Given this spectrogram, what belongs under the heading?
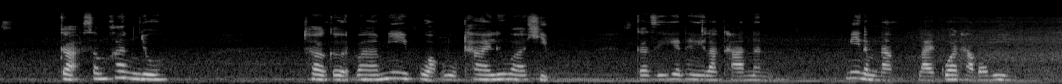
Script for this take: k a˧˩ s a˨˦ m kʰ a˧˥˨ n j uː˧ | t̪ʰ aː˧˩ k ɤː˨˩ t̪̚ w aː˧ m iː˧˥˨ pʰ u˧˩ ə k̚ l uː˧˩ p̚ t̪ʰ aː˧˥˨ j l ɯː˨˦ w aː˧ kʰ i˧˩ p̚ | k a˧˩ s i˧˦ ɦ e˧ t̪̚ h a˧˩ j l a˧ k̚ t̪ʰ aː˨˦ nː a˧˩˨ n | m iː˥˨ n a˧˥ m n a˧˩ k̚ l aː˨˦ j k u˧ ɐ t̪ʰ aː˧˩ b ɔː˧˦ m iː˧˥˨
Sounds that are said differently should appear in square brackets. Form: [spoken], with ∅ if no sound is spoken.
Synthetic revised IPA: k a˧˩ s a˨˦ m kʰ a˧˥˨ n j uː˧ | t̪ʰ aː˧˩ k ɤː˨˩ t̪̚ w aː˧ m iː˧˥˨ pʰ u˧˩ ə k̚ l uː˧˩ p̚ t̪ʰ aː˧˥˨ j l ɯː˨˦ w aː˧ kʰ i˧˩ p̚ | k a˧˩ s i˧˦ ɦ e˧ t̪̚ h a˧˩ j l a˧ k̚ t̪ʰ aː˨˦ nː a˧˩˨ n | m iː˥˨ n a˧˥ m n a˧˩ k̚ l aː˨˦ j k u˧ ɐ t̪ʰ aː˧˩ b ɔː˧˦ m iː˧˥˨

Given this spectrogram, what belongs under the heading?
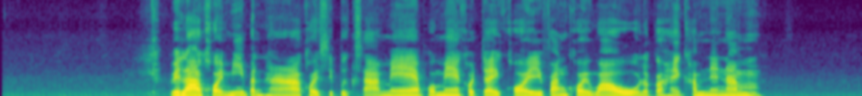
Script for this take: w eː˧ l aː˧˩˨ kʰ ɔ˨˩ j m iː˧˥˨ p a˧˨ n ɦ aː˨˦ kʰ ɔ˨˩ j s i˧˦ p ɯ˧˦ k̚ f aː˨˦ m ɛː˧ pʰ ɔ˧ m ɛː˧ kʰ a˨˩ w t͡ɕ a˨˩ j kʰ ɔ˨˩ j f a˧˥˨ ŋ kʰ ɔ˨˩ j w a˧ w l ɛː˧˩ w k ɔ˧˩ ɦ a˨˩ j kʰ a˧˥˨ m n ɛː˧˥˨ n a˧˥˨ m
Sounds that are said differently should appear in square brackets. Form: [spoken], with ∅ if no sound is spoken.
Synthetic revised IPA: w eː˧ l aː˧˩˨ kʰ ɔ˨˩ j m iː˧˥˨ p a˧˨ n ɦ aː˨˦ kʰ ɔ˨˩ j s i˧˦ p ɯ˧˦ k̚ [s] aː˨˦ m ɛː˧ pʰ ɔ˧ m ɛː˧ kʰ a˨˩ w t͡ɕ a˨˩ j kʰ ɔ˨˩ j f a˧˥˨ ŋ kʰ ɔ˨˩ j w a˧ w l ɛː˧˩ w k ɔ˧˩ ɦ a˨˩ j kʰ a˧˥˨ m n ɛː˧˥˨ n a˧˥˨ m

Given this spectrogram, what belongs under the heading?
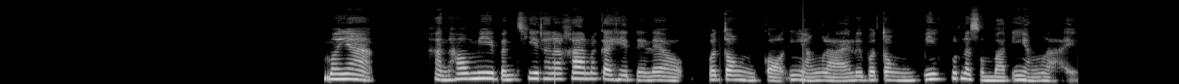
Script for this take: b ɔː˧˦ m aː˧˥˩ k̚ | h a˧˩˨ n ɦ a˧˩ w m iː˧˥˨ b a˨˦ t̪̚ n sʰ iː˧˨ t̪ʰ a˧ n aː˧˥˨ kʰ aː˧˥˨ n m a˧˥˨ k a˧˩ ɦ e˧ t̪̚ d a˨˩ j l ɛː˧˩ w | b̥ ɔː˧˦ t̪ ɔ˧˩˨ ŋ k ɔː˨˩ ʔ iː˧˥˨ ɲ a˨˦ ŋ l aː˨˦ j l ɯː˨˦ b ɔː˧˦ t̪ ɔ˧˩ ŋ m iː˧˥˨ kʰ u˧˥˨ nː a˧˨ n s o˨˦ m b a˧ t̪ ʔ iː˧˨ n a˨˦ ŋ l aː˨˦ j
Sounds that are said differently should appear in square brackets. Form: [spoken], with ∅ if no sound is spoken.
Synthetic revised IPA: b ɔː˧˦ [ɲ] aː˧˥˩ k̚ | h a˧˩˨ n ɦ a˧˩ w m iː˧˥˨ b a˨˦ [∅] n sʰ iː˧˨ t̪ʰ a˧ n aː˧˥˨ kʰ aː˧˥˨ n m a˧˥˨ k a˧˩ ɦ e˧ t̪̚ d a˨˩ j l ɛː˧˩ w | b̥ ɔː˧˦ t̪ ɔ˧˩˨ ŋ k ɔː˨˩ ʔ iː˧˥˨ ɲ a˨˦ ŋ l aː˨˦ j l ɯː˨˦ b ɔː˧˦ t̪ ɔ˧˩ ŋ m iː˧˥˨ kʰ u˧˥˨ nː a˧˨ [∅] s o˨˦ m b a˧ t̪ ʔ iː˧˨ [ɲ] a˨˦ ŋ l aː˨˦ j

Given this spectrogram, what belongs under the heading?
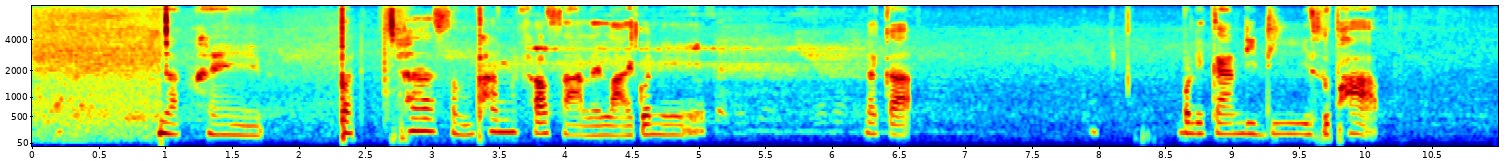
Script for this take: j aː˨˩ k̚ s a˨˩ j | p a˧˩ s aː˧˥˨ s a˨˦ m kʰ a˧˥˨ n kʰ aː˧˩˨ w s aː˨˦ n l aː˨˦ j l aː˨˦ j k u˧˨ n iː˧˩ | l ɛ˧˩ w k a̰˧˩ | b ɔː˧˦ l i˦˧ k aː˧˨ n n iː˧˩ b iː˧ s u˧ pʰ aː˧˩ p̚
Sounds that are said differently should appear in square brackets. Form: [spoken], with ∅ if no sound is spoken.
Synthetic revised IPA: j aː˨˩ k̚ [h] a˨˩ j | p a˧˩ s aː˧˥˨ s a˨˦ m [pʰ] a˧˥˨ n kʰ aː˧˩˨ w s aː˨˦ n l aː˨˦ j l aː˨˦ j k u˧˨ n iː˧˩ | l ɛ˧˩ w k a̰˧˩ | b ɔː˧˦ l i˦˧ k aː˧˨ n [d] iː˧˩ [d] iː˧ s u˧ pʰ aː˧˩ p̚

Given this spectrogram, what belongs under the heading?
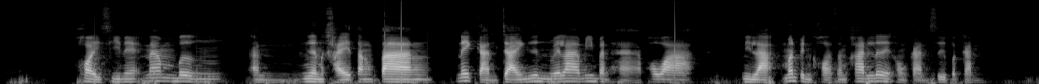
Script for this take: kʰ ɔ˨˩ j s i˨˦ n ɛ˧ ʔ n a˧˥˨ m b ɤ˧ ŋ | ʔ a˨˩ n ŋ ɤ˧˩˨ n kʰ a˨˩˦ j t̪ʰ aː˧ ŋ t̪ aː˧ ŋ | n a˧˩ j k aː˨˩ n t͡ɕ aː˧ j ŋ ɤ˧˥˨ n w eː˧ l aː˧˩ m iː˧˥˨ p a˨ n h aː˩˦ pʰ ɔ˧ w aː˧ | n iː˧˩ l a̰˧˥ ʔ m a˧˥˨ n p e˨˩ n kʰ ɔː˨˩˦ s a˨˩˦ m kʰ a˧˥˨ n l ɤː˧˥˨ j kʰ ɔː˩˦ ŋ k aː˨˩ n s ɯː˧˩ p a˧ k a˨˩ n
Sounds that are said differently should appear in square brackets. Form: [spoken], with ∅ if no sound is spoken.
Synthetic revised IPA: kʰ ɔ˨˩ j s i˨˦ n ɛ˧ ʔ n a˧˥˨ m b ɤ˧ ŋ | ʔ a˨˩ n ŋ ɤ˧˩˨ n kʰ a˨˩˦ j [t̪] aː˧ ŋ t̪ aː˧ ŋ | n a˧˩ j k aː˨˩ n t͡ɕ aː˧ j ŋ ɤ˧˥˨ n w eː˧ l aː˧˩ m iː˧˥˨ p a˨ n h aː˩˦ pʰ ɔ˧ w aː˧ | n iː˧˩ l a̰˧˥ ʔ m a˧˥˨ n p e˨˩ n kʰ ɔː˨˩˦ s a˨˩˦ m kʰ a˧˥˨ n l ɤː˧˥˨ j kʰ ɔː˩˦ ŋ k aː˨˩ n s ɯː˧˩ p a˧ k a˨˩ n

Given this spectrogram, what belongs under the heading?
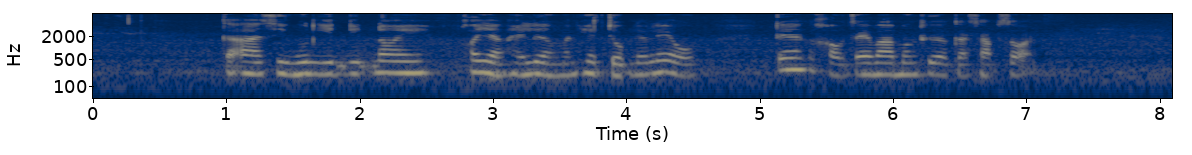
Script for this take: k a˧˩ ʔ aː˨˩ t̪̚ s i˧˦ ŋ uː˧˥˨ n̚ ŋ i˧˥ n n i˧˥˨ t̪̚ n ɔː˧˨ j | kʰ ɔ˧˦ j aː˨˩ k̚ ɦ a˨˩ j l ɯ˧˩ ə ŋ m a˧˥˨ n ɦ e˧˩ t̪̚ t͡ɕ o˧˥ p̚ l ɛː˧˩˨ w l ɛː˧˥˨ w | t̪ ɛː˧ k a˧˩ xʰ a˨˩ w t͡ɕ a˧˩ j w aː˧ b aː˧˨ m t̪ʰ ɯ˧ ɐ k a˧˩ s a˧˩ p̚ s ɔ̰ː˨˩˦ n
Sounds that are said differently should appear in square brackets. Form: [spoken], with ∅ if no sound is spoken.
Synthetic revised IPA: k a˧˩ ʔ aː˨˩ t̪̚ s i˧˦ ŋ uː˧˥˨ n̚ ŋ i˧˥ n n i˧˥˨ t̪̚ n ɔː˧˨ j | [pʰ] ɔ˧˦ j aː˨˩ k̚ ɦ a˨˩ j l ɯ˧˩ ə ŋ m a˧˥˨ n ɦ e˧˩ t̪̚ t͡ɕ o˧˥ p̚ l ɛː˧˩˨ w l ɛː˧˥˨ w | t̪ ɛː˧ k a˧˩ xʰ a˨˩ w t͡ɕ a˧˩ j w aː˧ b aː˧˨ [ŋ] t̪ʰ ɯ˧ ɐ k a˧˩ s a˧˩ p̚ s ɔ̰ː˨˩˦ n

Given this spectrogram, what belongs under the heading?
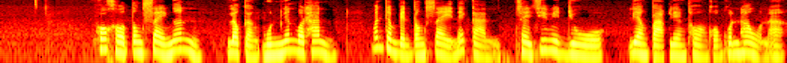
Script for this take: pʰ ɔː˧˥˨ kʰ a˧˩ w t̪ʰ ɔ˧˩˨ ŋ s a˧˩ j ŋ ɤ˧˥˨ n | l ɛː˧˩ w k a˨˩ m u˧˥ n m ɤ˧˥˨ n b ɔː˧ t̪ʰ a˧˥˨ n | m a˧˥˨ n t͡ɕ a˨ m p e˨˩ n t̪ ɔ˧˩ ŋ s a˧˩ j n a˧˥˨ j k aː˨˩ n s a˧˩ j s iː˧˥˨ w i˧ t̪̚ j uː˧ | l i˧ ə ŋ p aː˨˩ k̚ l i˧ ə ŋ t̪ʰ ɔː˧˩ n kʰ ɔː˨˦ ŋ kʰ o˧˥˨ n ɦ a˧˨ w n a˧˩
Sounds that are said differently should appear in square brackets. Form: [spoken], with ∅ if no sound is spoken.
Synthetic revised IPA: pʰ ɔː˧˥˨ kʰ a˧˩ w [t̪] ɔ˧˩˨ ŋ s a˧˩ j ŋ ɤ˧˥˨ n | l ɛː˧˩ w k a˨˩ m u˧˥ n [ŋ] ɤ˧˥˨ n b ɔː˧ t̪ʰ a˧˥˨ n | m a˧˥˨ n t͡ɕ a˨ m p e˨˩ n t̪ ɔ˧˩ ŋ s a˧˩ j n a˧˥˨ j k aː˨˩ n s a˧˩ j s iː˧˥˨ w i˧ t̪̚ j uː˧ | l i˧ ə ŋ p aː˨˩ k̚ l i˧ ə ŋ t̪ʰ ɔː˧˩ [ŋ] kʰ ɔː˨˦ ŋ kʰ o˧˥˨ n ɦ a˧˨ w n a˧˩

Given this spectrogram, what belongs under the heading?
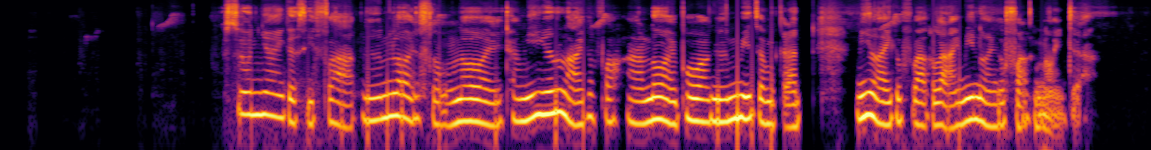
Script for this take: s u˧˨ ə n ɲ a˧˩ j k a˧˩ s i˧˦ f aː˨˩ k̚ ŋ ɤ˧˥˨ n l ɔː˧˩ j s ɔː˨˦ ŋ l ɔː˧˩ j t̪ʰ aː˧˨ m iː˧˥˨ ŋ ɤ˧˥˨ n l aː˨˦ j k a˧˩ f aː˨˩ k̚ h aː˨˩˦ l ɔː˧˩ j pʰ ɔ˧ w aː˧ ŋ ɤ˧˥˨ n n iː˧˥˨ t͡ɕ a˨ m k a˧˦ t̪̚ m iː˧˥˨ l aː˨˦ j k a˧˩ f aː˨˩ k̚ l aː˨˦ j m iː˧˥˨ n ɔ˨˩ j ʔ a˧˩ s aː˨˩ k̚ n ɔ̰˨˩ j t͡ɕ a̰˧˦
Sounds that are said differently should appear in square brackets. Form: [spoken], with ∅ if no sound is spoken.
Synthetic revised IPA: s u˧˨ ə n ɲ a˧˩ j k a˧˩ s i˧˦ f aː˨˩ k̚ ŋ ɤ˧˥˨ n l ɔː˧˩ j s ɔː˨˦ ŋ l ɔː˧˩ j t̪ʰ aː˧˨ m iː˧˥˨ ŋ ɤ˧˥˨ n l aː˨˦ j k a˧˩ f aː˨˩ k̚ h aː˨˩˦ l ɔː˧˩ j pʰ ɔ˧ w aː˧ ŋ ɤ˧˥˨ n [m] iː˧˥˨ t͡ɕ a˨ m k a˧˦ t̪̚ m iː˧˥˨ l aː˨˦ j k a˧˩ f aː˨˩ k̚ l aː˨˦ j m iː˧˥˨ n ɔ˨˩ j [k] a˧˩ [f] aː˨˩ k̚ n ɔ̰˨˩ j t͡ɕ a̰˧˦

